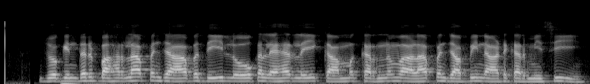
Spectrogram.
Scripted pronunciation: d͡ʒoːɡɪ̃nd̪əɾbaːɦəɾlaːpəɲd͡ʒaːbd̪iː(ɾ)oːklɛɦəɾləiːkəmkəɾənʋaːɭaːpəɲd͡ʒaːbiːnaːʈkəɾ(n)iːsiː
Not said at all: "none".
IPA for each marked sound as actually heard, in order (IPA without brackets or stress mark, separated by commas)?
l, m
